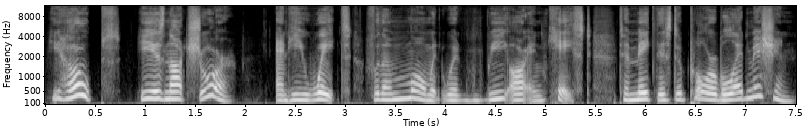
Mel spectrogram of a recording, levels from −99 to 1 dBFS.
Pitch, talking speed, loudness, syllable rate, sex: 220 Hz, 160 wpm, -18 LUFS, 4.8 syllables/s, female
